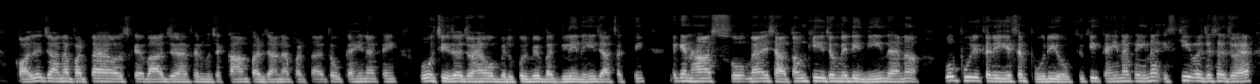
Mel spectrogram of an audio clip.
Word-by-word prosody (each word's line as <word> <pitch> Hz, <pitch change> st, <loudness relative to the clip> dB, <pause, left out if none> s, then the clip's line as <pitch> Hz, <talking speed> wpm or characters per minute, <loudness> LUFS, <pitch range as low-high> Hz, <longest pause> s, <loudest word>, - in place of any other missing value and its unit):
College 135 Hz, +6 st, 0 dB
जाना 140 Hz, -2 st, +1 dB
पड़ता 135 Hz, +2 st, +1 dB
है 140 Hz, -, +2 dB
और 130 Hz, -, +2 dB
उसके 130 Hz, 0 st, -3 dB
बाद 125 Hz, 0 st, +1 dB
जो 130 Hz, +1 st, 0 dB
है, 125 Hz, -, -1 dB
फिर 130 Hz, +2 st, -5 dB
मुझे 120 Hz, +3 st, -4 dB
काम 120 Hz, 0 st, -1 dB
पर 125 Hz, -1 st, -1 dB
जाना 120 Hz, 0 st, -2 dB
पड़ता 115 Hz, -2 st, -8 dB
है, 120 Hz, -, -5 dB
तो 130 Hz, +3 st, -4 dB
कहीं 130 Hz, +1 st, -2 dB
न 135 Hz, 0 st, -2 dB
कहीं 130 Hz, +1 st, -7 dB, 0.3 s
वो 155 Hz, +1 st, +2 dB
चीज़ें 145 Hz, -1 st, +3 dB
जो 130 Hz, -, +3 dB
हैं, 135 Hz, -, +2 dB
वो 135 Hz, 0 st, +1 dB
बिल्कुल 120 Hz, +2 st, +1 dB
भी 135 Hz, +2 st, +3 dB
बदली 125 Hz, +1 st, +1 dB
नहीं 120 Hz, +2 st, 0 dB
जा 125 Hz, -, +2 dB
सकती। 115 Hz, +4 st, -9 dB
लेकिन 150 Hz, 0 st, -3 dB
हाँ, 145 Hz, +1 st, +3 dB
सो 140 Hz, 0 st, -4 dB
मैं 140 Hz, +1 st, +2 dB
ये 145 Hz, -, +2 dB
चाहता 135 Hz, -2 st, +1 dB
हूँ 150 Hz, +1 st, +1 dB
कि 160 Hz, -, +2 dB
ये 155 Hz, -, +4 dB
जो 150 Hz, 0 st, +3 dB
मेरी 140 Hz, -1 st, +2 dB
नींद 130 Hz, +4 st, +1 dB
है 125 Hz, -1 st, +2 dB
ना, 140 Hz, 0 st, -2 dB, 0.3 s
वो 180 Hz, -, +5 dB
पूरी 170 Hz, -1 st, +3 dB
तरीके 145 Hz, -2 st, +2 dB
से 160 Hz, -, +2 dB
पूरी 125 Hz, +2 st, +2 dB
हो, 120 Hz, -2 st, +2 dB
क्योंकि 145 Hz, +2 st, -1 dB
कहीं 140 Hz, 0 st, -3 dB
न 155 Hz, +1 st, 0 dB
कहीं 150 Hz, -1 st, -2 dB
न, 170 Hz, -, 0 dB
इसकी 180 Hz, +8 st, 0 dB
वज़ह 155 Hz, -3 st, +1 dB
से 155 Hz, +1 st, +2 dB
जो 135 Hz, 0 st, 0 dB
है, 140 Hz, -, +3 dB
135 Hz, 290 wpm, -20 LUFS, 125-145 Hz, 0.3 s, वो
